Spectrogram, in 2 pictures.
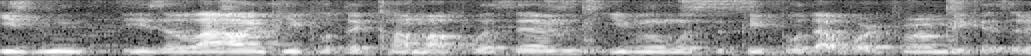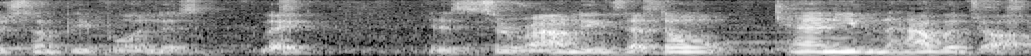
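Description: Speaking very fast in a monotone with flat intonation, a man with a medium-pitched voice is heard over noticeable background noise. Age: 20s. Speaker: podcast host. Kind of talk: casual chat.

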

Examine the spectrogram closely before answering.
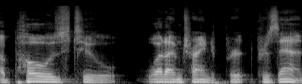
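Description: A man with an unremarkable speaking voice talks in a medium pitch with ordinary pitch variation. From US, southern Idaho. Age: 40s. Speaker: entrepreneur. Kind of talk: casual interview.

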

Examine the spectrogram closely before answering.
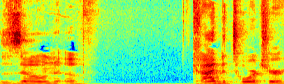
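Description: A man speaks with an American accent. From Green Bay, Wisconsin. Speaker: aspiring woodworker. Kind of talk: casual chat. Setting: studio.

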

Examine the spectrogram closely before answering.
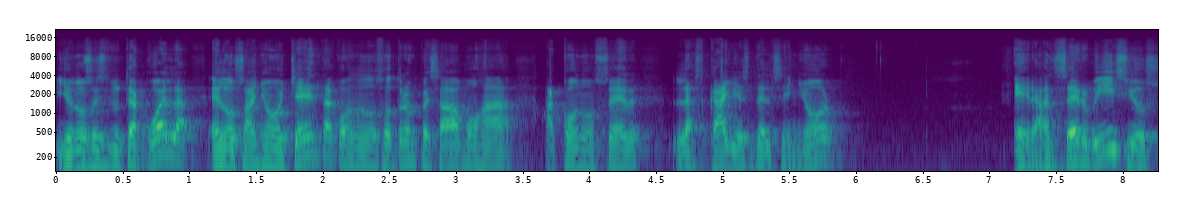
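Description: Speaking at a moderate pace, a man has a normal speaking voice with a fairly high pitch and lively intonation. The recording is very clean, with a silent background. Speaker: radio host. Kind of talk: radio talk show, casual discussion. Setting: radio studio.

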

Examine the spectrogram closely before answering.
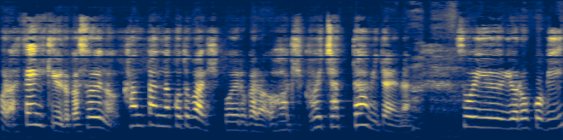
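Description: Very fast speech from a woman, fairly high in pitch, with very wide pitch swings and big swings in loudness. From Japan, Saitama. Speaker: English coach, former subtitle translator. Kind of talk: interview conversation.

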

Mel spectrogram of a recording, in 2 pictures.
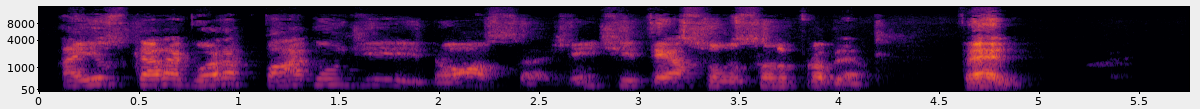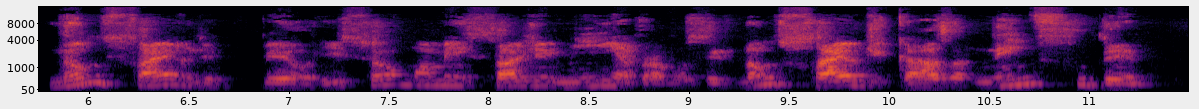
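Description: Intonation stays lively while the talking goes at a fairly slow speed. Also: man, high pitch for a man. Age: 50s. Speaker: heavy metal musician. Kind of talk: casual chat. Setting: live stream from home studio.

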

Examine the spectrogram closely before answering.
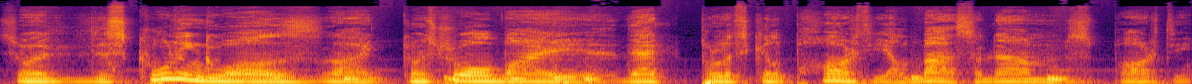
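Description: At a moderate pace, a man with an Arabic accent speaks at medium pitch, somewhat breathy, with fairly even intonation and a dark, mellow tone. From Iraq, Baghdad. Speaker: immigrant sharing life story. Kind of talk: interview. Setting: studio. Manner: halting.

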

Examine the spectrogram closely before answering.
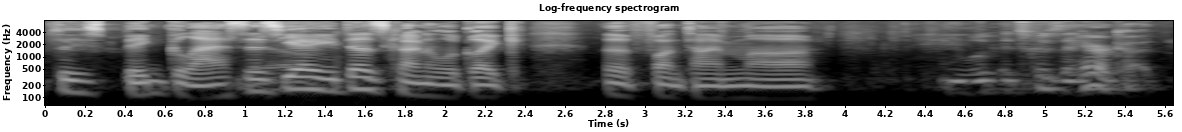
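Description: A man talks at a fairly quick pace in a medium pitch. His pitch swings very widely. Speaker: podcast co-host. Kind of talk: casual banter, comedic movie review chat.

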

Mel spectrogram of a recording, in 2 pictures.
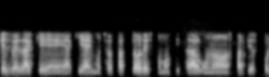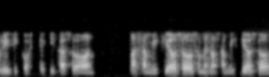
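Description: Speaking with fairly even intonation, a man holds a medium pitch. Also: moderate pace. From Mallorca. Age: young. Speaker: climate activist and student. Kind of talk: interview. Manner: halting.

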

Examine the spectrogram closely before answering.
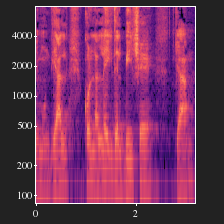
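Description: Audible room echo surrounds a man whose voice is somewhat breathy and fairly low. He talks at a very slow pace with fairly even intonation. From Colombian Pacific coast, Timbiquí, Cauca. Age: 20s. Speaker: cultural manager and musician. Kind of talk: interview testimony. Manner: halting.

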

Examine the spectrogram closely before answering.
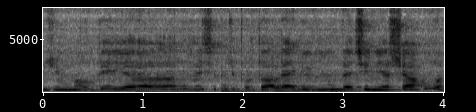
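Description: A man talks at a fairly slow pace with fairly even intonation. Audible room echo and noticeable background noise surround his voice. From Rio Grande do Sul, Brazil (Guarani village near Viamão). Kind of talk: recorded answers to schoolchildren's questions. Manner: halting, many fillers.

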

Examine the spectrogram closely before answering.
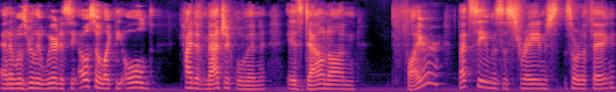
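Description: A normal speaking voice with fairly even intonation at a fairly slow pace. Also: man, fairly high pitch for a man. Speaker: guest and fan of the show. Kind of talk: casual podcast discussion.

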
